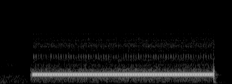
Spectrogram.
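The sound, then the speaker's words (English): A steady telephone tone plays while an American number is being dialed: a single loud, unbroken hum that starts abruptly, holds for about two seconds, then cuts off cleanly, with no voices. “Okay, so I'm dialing, and just FYI, it is an American telephone number.”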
